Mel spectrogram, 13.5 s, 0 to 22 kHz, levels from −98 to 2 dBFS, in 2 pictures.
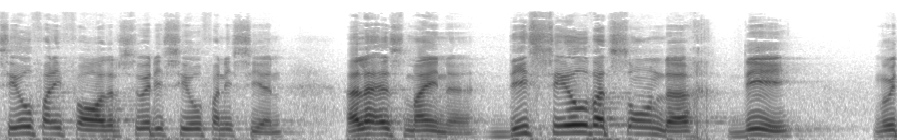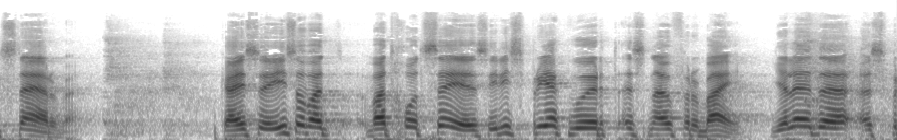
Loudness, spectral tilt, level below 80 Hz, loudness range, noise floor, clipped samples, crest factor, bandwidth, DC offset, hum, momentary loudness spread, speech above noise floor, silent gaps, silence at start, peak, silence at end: -24 LUFS; -4.5 dB/octave; -52 dBFS; 5 LU; -59 dBFS; under 0.1%; 18 dB; 15 kHz; under 0.1%; none; 12 LU; 35 dB; none; 0 s; -6 dBFS; 0 s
